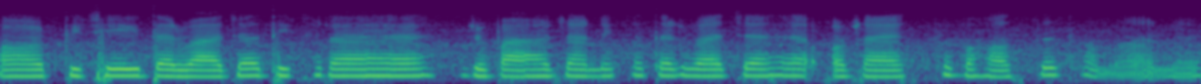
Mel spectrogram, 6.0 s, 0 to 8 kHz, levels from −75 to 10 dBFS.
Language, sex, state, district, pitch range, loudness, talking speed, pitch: Hindi, female, Punjab, Pathankot, 190-205 Hz, -15 LUFS, 200 wpm, 200 Hz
